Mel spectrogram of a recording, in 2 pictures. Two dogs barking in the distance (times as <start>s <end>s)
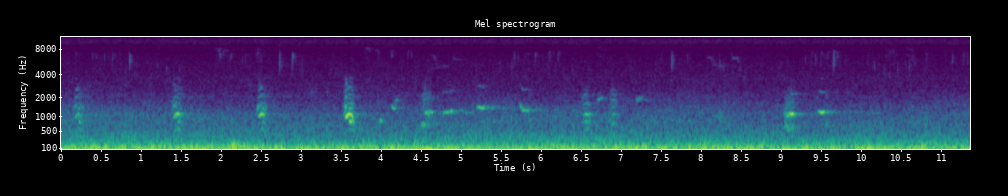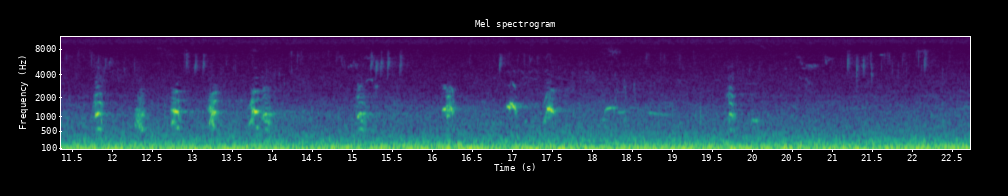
0.2s 0.4s, 1.4s 1.7s, 2.4s 2.8s, 3.5s 7.4s, 9.0s 9.8s, 11.8s 14.2s, 15.0s 15.5s, 16.1s 18.4s, 19.7s 20.2s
